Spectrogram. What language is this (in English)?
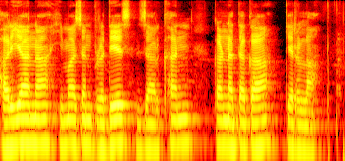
Manipuri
